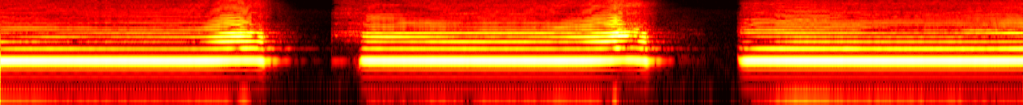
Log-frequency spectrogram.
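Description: A conch shell (shankha) is blown three times in a Hindu puja. Each blast is a long, steady, loud horn tone lasting about two seconds and ends with a brief waver in pitch, and there are short gaps between the blasts.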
